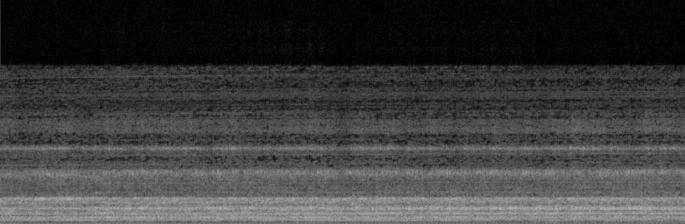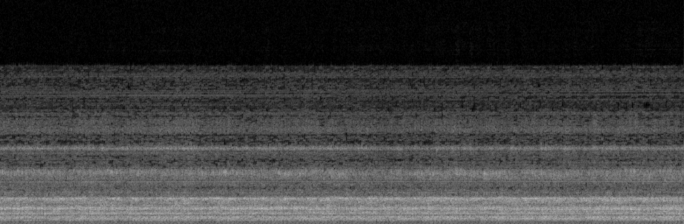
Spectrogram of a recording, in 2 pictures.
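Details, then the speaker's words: Rebalanced rotor drum cylinders with new center bearing on a test rig, motor resting on a table on rubber feet: steady, even hum at constant pitch, no wobble, beat or knocking, no vibration felt; normal balanced running. "that is really good I can't feel any vibration it's just nice sweet sound yeah I'm happy with that"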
